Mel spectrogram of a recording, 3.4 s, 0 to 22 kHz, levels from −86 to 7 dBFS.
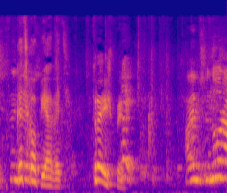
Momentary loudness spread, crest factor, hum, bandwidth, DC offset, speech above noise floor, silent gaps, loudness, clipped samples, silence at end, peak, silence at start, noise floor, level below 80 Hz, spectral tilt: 20 LU; 16 dB; none; 16 kHz; under 0.1%; 24 dB; none; -18 LUFS; under 0.1%; 0 s; -4 dBFS; 0 s; -41 dBFS; -68 dBFS; -3.5 dB/octave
